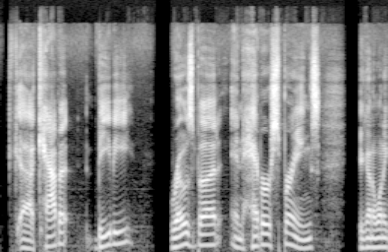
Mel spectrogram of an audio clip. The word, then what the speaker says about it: Heber Springs: It's not Heber, it's Heber Springs.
